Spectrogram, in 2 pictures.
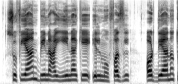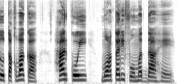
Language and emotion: Urdu, neutral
